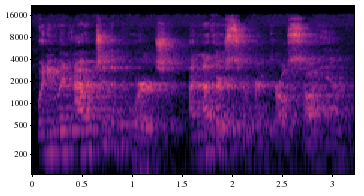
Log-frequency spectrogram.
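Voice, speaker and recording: A woman's voice carries from a distance through a very echoey hall. She narrates scripture formally, with a lowish pitch, as the reader of a dramatic story. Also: animated, brisk, a bit bright, slight background noise. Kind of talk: scripted dramatic Bible reading.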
